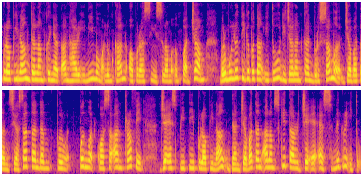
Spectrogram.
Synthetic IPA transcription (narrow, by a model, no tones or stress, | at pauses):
pulawpinaŋdalamkəɲat̪aʔanɦaɾiːnĩmə̃ma̰ʔlumkanopəɾasisəlamãʔəmpat̪̚d͡ʒam | bərmũlət̪iɡapət̪aŋʔit̪udid͡ʒalankanbərsamãd͡ʒabat̪ansiasat̪andanpəŋɔt̪̚kuasaʔant̪ɾafɪk̚d͡ʒeɛspit̪ipulawpinaŋdand͡ʒabat̪analamsə̥kit̪ard͡ʒeʔɛʔɛsnəɡəɾiʔːt̪ṵ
